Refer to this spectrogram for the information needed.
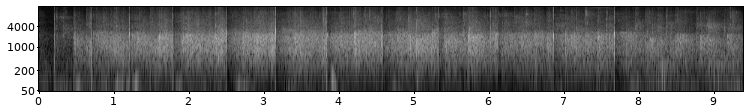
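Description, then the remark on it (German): An audience applauds God steadily for several seconds, a dense wash of many hands clapping at an even level with scattered sharper claps standing out, and no voices. “Deshalb geben wir diesem Gott Applaus.”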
